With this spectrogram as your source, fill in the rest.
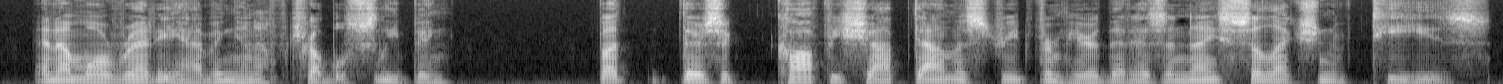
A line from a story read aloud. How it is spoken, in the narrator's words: said with a sigh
